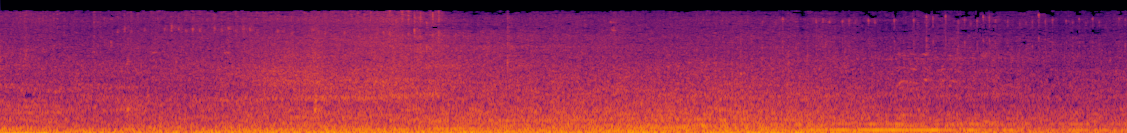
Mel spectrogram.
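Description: Road traffic passing on a highway: a continuous low rumble of vehicles, with a steady engine hum coming in about six seconds in.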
